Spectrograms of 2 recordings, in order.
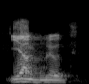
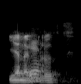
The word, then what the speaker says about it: Jongebloed: It's Jongebloed. Youngblood. Jongebloed. Youngblood.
